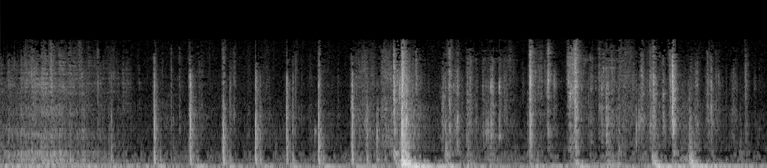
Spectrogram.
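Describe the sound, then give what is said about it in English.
An elevator door slides open and shut amid a run of mechanical clicks and rattles, with a heavy thud near the middle; moderately loud, with no voices. “Well, here's the elevator.”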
